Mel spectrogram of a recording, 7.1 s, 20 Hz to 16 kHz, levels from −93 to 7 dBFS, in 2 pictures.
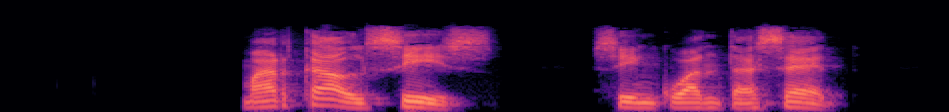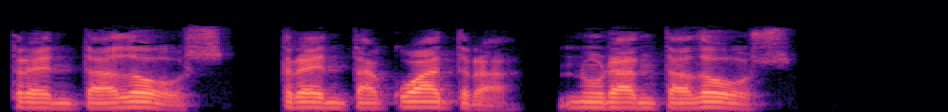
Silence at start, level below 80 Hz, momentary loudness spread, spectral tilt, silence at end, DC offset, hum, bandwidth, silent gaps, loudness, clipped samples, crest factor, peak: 0.9 s; -62 dBFS; 9 LU; -4.5 dB/octave; 0.6 s; under 0.1%; none; 7.6 kHz; 1.88-1.98 s, 2.15-2.22 s, 3.23-3.37 s, 3.46-3.59 s, 4.45-4.60 s, 5.53-5.64 s; -20 LUFS; under 0.1%; 20 dB; -2 dBFS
